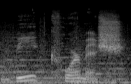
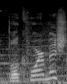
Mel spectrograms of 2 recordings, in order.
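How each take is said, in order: First: The name begins with a separate 'bee' sound. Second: The name begins with the word 'book'. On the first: The speaker calls it wrong. "that's what my T T S is saying your name is" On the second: The speaker calls it right. "Bookwormish, not B Cormish?"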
